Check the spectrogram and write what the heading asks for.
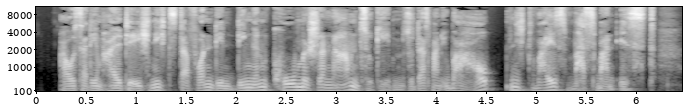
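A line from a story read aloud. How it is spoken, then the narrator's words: Plain. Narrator (German): sagte Oma Wetterwachs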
